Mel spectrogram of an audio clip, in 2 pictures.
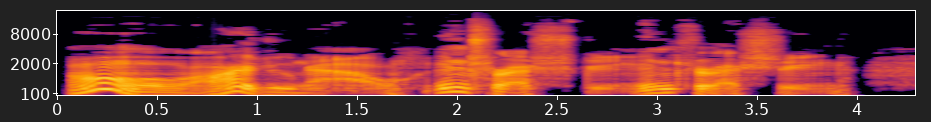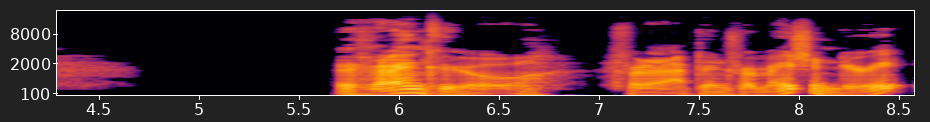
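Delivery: hushed, slow scheming wolf; a wolf purring over useful news; quietly sly wolf voice. Acted.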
